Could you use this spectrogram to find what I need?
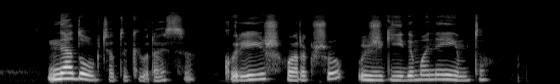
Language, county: Lithuanian, Klaipėda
